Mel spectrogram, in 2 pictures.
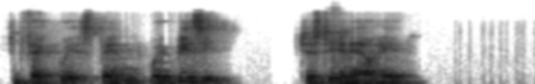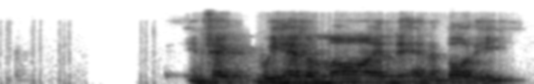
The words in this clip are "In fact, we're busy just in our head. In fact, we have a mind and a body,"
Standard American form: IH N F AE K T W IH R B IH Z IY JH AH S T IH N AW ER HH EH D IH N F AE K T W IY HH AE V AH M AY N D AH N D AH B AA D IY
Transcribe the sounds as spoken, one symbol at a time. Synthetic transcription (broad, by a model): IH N F AE K T W IH R B IH Z IY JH AH S T IH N AW ER HH EH D IH N F AE K T W IY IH V AH M AY N D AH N AH B AA D IY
